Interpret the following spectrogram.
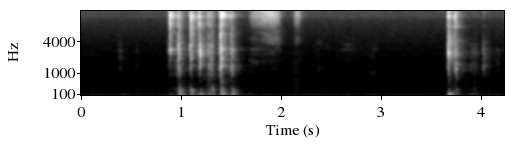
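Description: Computer keyboard typing: a quick run of keystrokes about a second in, then another short run near the end, with quiet in between.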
